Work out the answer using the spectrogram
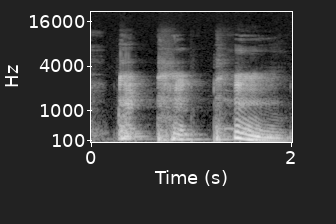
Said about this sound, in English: That's just me coughing. That's not me kind of signalling that something is off here.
